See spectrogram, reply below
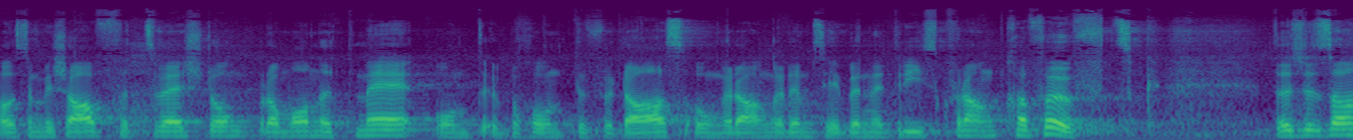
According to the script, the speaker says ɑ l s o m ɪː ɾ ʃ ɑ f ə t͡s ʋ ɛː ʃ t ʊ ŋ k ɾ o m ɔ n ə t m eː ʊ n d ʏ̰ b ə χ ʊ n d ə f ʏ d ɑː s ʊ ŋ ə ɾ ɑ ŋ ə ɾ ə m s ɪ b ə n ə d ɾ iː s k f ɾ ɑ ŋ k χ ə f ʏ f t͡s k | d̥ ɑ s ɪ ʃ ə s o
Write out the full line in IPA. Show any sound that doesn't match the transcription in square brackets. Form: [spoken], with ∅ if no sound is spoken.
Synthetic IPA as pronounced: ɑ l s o m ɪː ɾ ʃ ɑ f ə t͡s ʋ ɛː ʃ t ʊ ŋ [p] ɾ o m ɔ n ə t m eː ʊ n d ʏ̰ b ə χ ʊ n [t] ə f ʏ d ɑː s ʊ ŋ ə ɾ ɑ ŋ ə ɾ ə m s ɪ b ə n ə d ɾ iː s k f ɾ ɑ ŋ k χ ə f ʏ f t͡s k | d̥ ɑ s ɪ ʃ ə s o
